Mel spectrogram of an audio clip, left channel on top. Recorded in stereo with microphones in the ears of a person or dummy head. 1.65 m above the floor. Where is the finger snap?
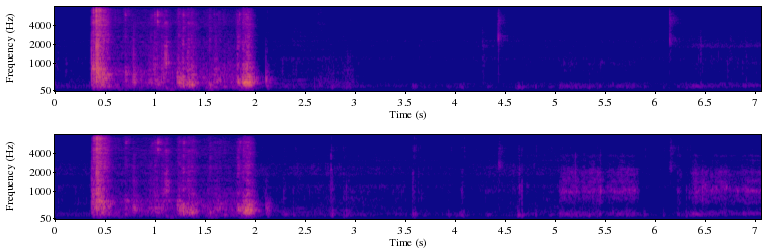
70° left (ahead or behind), 0.6 m.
